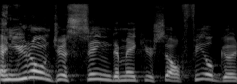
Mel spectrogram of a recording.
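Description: Speaking at a fairly slow pace, a man with a high pitch uses lively intonation. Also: very clean recording, silent background. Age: 30s. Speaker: pastor. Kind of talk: sermon.

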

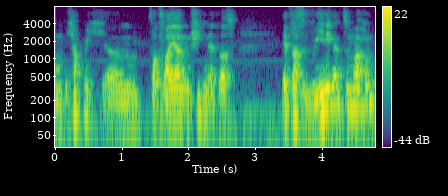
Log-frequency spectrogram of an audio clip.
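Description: A somewhat breathy man's voice, fairly low in pitch, moves at a moderate pace. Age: 30s. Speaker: entrepreneur and disaster relief worker. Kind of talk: casual interview. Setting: on location in a relief camp.

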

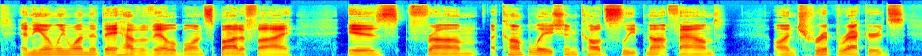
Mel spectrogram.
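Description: At a fairly slow pace, a man speaks at medium pitch in a monotone, flat intonation, with a dry, close sound and no echo. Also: very clean recording, silent background. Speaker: music podcaster and Twitch streamer. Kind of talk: casual live stream chat. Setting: live Twitch stream, home setup. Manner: casual, rambling, with filler words.

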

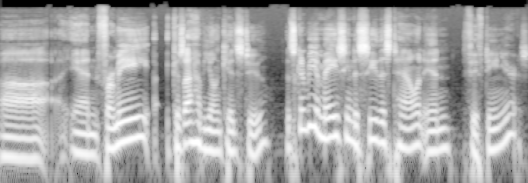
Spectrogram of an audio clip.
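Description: Very wide pitch swings mark this man's medium-pitched voice. His tone is dark and mellow, and his pace moderate. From Victoria, British Columbia, Canada. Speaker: radio host and real estate agent. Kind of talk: radio talk show interview.

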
